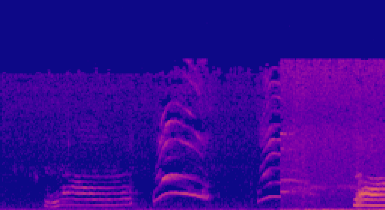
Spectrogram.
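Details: Domestic cat, a mother carrying her kittens one by one in her mouth; four short tonal meows, the first rising then level, the second high and arched, the last louder over a growing low rumble.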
